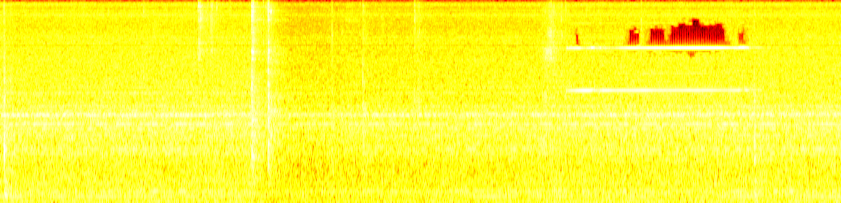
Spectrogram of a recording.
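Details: Laparoscopic instrument insulation test with Medengan tester and ring brush attachment, gloved, grounded: over low room hum a steady high beep for about two seconds as the shaft passes one spot, insulation breached there.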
